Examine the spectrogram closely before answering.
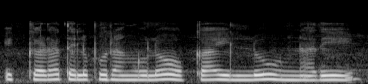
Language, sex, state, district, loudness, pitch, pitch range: Telugu, female, Telangana, Mahabubabad, -13 LUFS, 215 Hz, 210-225 Hz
